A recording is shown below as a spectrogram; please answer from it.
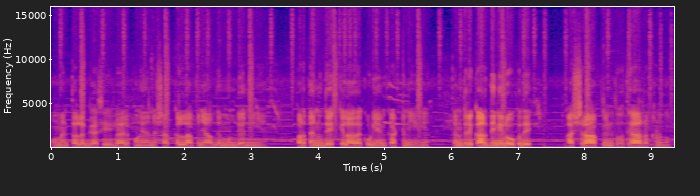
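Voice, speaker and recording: A man's voice: medium pitch, little pitch movement, fast talker, dark tone, soft background music, natural voice. A young man playing an anxious job seeker who frets, pleads and panics. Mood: probing. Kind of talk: Punjabi short film acting.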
